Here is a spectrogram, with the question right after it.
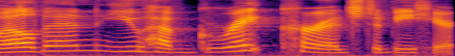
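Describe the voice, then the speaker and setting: A woman growls in a put-on character voice with a high pitch. The recording is very clean, with a silent background. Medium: read story. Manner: gruff, weighty.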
